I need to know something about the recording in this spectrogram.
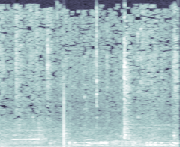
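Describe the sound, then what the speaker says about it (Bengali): A pair of fancy running pigeons coo softly and repeatedly at close range, with a faint murmur of background voices. "খুবই সুন্দর এক জোড়া রানিং কবুতর"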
